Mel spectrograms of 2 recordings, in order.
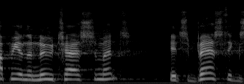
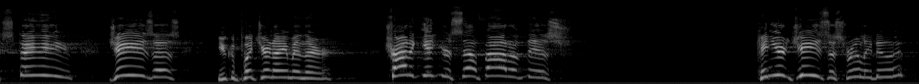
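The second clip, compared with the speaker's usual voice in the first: mocking crowd; 7 semitones higher than usual. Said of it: "all of them were constantly saying".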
